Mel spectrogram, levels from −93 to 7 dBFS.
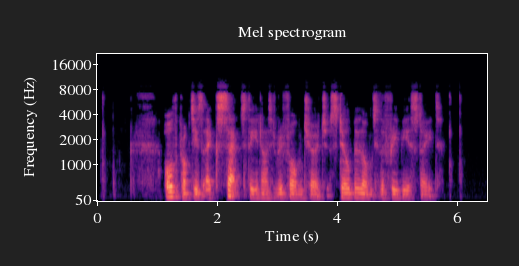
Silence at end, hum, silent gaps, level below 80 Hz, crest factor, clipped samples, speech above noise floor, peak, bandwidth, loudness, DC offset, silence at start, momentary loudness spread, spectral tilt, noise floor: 0.6 s; none; none; -74 dBFS; 22 dB; under 0.1%; 28 dB; -4 dBFS; 9.6 kHz; -24 LUFS; under 0.1%; 0.75 s; 18 LU; -4 dB/octave; -52 dBFS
